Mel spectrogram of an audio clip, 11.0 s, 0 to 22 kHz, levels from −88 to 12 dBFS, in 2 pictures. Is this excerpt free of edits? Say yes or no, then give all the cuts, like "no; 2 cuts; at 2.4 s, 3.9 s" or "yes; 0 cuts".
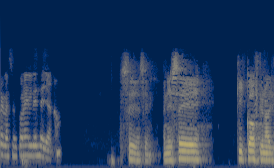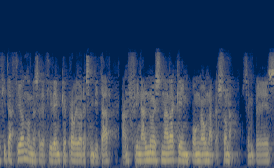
no; 1 cut; at 7.8 s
